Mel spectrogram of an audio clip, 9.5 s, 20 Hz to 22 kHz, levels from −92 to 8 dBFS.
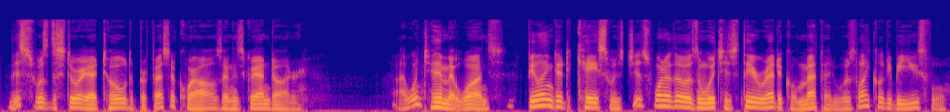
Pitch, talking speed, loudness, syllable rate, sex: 125 Hz, 235 wpm, -19 LUFS, 6.5 syllables/s, male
